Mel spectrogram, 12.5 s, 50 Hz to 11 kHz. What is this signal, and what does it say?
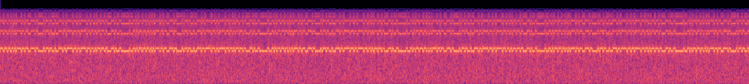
Two-tone teleprinter signal, about 170 Hz shift.
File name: findings / CT 1 Scout 0001.gen-45 rtty rx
